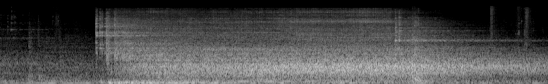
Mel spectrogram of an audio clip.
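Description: A rope creaks and whooshes as a figure slides down it.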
